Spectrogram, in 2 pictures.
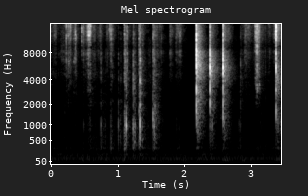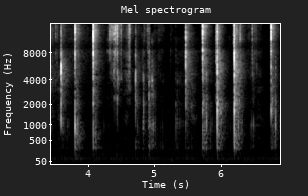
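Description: Medium painted nails scratch and pick along the surface and seam of a small hollow chocolate egg's printed aluminium foil wrapper, held over artificial grass. About twenty quick, bright, crinkling scratches and sharp clicks are heard, each dying away almost at once, at a quiet level with almost no low end.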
